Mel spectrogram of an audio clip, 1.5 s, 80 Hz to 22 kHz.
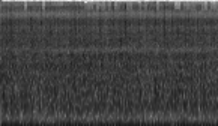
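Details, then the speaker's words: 1982 air-cooled VW Vanagon Westfalia, restored engine at idle: a low, steady, even sound with no knocking or ticking. Measured about 85° at the valve covers, 94–96° at the heads and 185° at the exhaust pipes, judged within range; normal idle. "I think it sounds like a Volkswagen doesn't it"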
